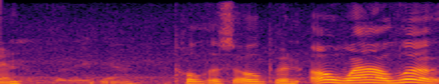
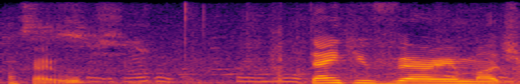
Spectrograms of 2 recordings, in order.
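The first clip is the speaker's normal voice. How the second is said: usual speaking voice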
